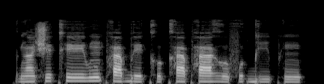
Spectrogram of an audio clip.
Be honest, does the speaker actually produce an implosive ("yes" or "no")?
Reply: no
